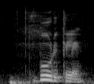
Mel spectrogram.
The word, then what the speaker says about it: Burkle: Ortiz y jul Hansel burkle no sab pronunciar mi apellido burkle burkle Ah no es alemán burkle 24 aoso vi en Estados Unidos burkle burkle Whatever con autoridad burkle a lo alemán Sí por favor bueno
